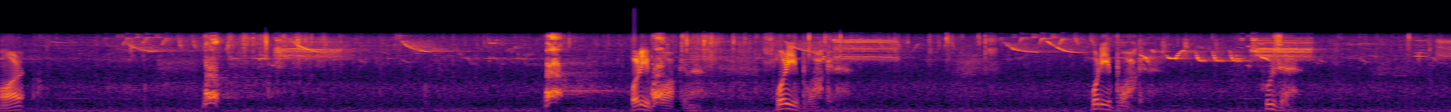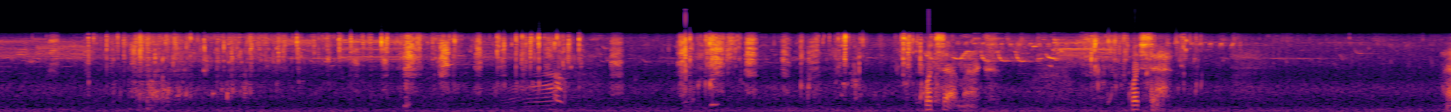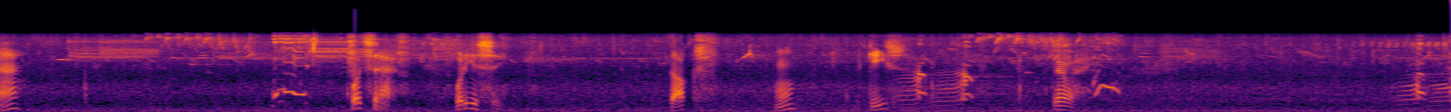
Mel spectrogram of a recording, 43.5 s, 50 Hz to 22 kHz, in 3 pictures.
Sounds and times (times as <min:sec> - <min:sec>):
Stream: 0:00.0 - 0:43.5
Speech: 0:07.8 - 0:08.5, 0:10.9 - 0:11.6, 0:12.6 - 0:13.1, 0:23.8 - 0:24.5, 0:25.8 - 0:26.2, 0:28.9 - 0:29.3, 0:33.6 - 0:34.1, 0:39.6 - 0:40.0.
